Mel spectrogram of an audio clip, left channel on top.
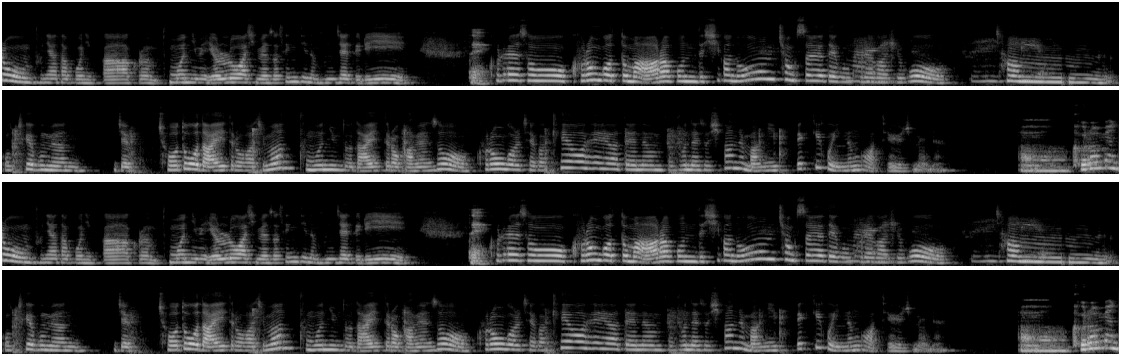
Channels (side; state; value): both; normal; correlation 0.91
